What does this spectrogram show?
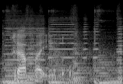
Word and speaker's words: Raffaello: And then I wasn't satisfied, so I also had some Raffaello. I don't know why I say it like that. And usually in Germany we say Raffaello.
